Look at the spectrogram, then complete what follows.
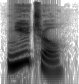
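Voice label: "neutral", British English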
